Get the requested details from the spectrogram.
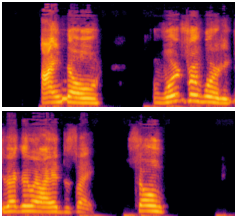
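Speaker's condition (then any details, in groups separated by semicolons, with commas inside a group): Cerebral palsy, spastic quadriplegia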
